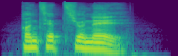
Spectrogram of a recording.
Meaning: conceptual
- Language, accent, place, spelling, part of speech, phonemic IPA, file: German, Germany, Berlin, konzeptionell, adjective, /kɔnt͡sɛpt͡si̯oˈnɛl/, De-konzeptionell.ogg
